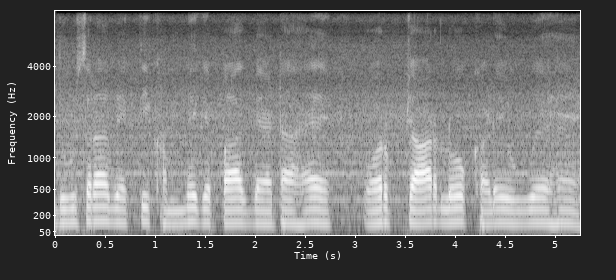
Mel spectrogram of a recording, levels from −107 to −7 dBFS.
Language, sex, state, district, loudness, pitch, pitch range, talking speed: Hindi, male, Madhya Pradesh, Katni, -17 LUFS, 130 Hz, 125-135 Hz, 150 wpm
